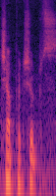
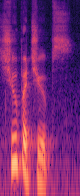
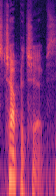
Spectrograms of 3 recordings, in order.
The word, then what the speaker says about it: Chupa Chups: They look exactly like Chupa Chups. – Why do you pronounce it like that? – Chupa Chips? – It's just Chupa Chups. Chupa Chupas. – No. It's Chupa Chips.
